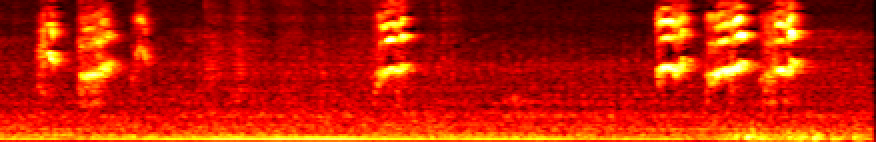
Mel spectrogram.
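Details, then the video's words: Pet cockatiel, male, giving scattered short scratchy chirps in small clusters against a steady low hum. "This Cockatiel Has No Idea How Funny He Sounds!"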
